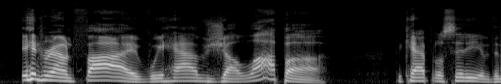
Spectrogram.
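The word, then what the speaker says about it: Xalapa: to pronounce here uh zapa x a l a PA a of course uh also known though as harapa spelled uh with a J in place of that x uh it's the capital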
